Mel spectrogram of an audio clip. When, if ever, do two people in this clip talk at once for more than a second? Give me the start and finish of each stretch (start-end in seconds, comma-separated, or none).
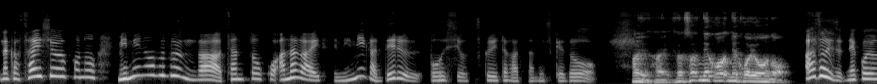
none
